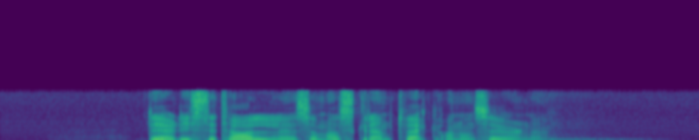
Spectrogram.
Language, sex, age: Norwegian, male, 28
